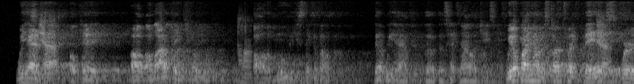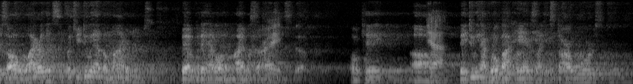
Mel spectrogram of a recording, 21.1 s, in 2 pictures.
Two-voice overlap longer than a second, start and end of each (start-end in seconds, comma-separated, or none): none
